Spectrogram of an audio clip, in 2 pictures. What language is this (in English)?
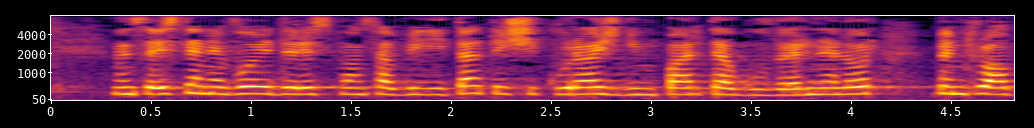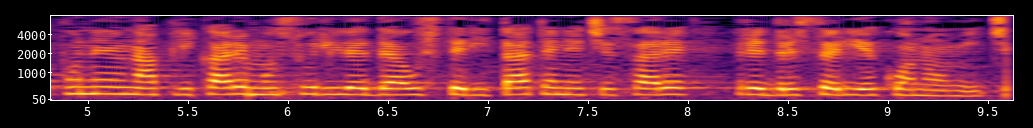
Romanian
